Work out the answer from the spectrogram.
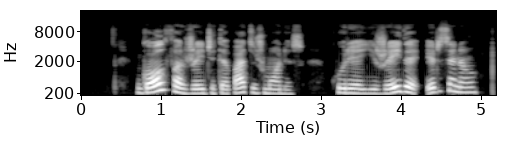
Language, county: Lithuanian, Telšiai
